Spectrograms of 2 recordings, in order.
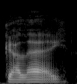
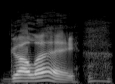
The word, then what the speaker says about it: Gallet: this means ever since the gillette battle pack or or gallet if you uh or franch or shantae gallay um if you uh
